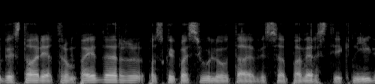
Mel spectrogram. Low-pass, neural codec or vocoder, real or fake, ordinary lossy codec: 7.2 kHz; codec, 16 kHz, 8 kbps, FreqCodec, larger model; fake; Opus, 64 kbps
